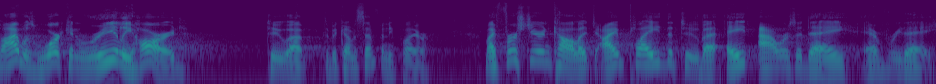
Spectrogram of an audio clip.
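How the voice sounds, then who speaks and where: A man speaks in a Southern US accent at a moderate pace. His fairly high pitch swings very widely. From US South, Alabama. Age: 50s. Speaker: guest preacher. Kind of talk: sermon. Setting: church.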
